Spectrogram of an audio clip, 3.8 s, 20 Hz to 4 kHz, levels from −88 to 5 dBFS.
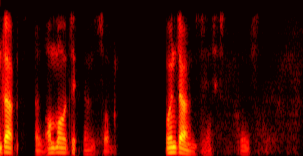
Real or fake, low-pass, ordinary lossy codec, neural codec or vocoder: fake; 3.6 kHz; none; codec, 16 kHz, 0.7 kbps, FocalCodec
